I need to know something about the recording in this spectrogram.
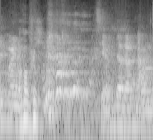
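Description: Men talking and chuckling, with short exclamations broken by laughter.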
